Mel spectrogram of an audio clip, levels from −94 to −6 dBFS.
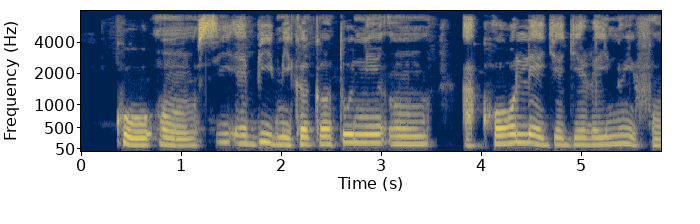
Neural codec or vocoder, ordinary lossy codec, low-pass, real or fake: vocoder, 24 kHz, 100 mel bands, Vocos; none; 7.2 kHz; fake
